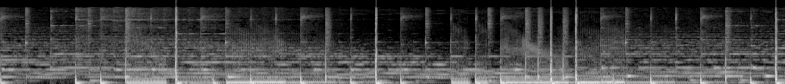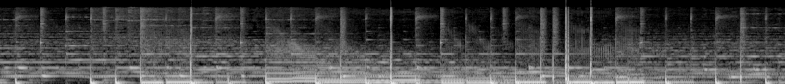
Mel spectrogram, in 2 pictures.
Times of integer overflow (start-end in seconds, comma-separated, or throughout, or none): 1.76, 3.76, 5.51-5.77, 7.76, 9.26, 9.76, 11.76, 13.51-13.77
